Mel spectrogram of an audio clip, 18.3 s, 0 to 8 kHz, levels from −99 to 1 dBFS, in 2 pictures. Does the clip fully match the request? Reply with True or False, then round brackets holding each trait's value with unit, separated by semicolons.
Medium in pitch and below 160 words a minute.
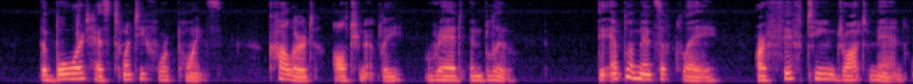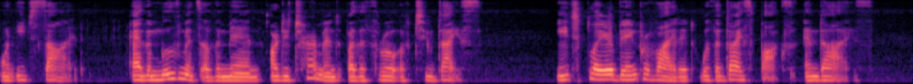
True (145 Hz; 150 wpm)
